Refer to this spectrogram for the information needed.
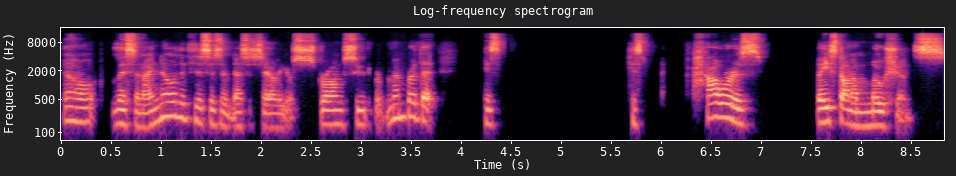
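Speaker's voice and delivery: low, hushed, close-in quiet voice. A game master voices Angel walking up to the player: Angel speaking more quietly. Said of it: "more quietly says".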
